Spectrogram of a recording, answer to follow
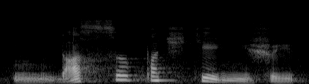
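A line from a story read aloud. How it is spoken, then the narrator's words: Pensive muttering. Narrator (Russian): пробормотал мировой в раздумье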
